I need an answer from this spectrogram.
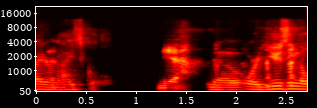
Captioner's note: chuckles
